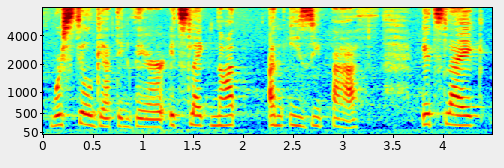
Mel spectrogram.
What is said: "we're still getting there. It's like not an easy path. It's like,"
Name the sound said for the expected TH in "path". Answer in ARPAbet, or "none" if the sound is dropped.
TH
